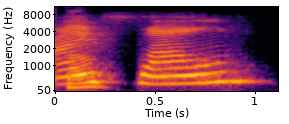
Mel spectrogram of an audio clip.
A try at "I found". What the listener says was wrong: ফন্ট না, ফাউন্ড। I found a big purple flower.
